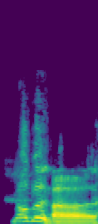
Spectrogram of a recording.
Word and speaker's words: Melbourne: Oh, they're from Melbourne, Australia. Melbourne. Melbourne. Yeah. No, Melbourne. Melbourne, Australia. Melbourne. It is Melbourne. Yep. It's spelled that way, but I think they want you to pronounce it Melbourne.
